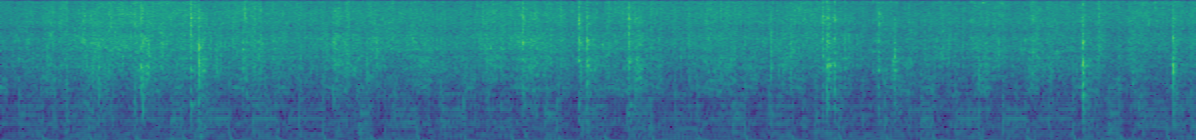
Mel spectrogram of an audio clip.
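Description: Pork pieces fry in a pan, a steady loud sizzle layered with constant scraping and clattering as they are stirred, close and unbroken, with no voices.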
